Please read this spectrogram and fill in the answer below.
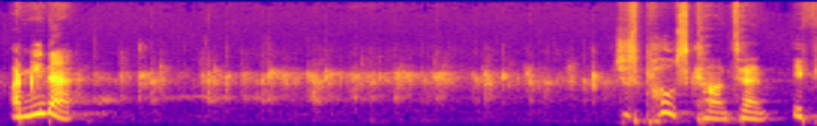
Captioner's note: audience claps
